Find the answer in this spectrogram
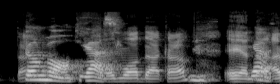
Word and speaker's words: Schonwald: Am I pronouncing this right? Denise Schonwald? Schonwald, yes.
